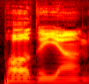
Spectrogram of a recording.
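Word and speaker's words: DeJong: Yeah, Paul DeYoung.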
